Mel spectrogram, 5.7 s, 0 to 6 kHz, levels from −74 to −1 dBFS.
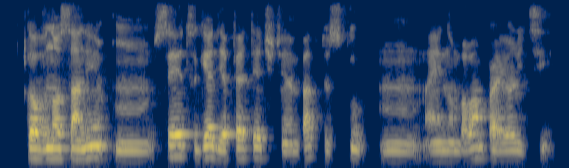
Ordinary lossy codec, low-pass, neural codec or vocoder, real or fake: Opus, 32 kbps; 5.4 kHz; none; real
